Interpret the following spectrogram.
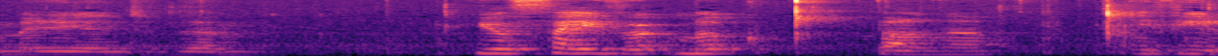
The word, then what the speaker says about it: mukbang: You're going to call it a mukbang. And how do you say that word? Mukbang, mukbang. Mukbang. It's spelled M-U-K, isn't it? So it's mukbang.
